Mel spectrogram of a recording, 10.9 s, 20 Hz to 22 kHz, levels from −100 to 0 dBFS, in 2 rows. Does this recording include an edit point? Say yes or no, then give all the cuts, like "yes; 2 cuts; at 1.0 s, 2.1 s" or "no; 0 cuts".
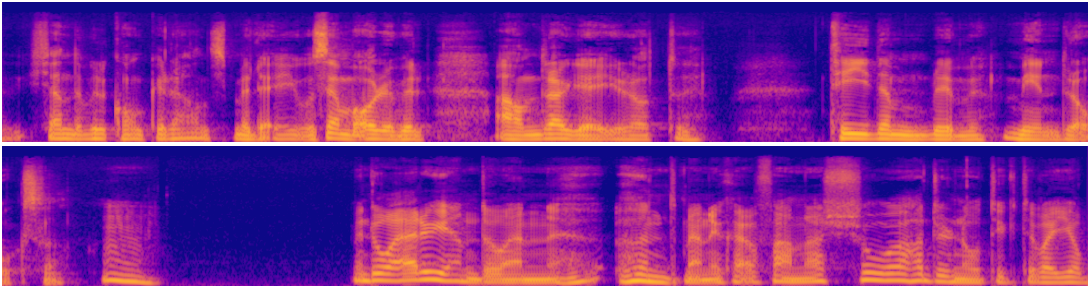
no; 0 cuts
